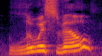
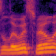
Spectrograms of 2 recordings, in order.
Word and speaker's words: Louisville: fight in my state Lewisville is Louisville instead of the silent s yeah Louisville are you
